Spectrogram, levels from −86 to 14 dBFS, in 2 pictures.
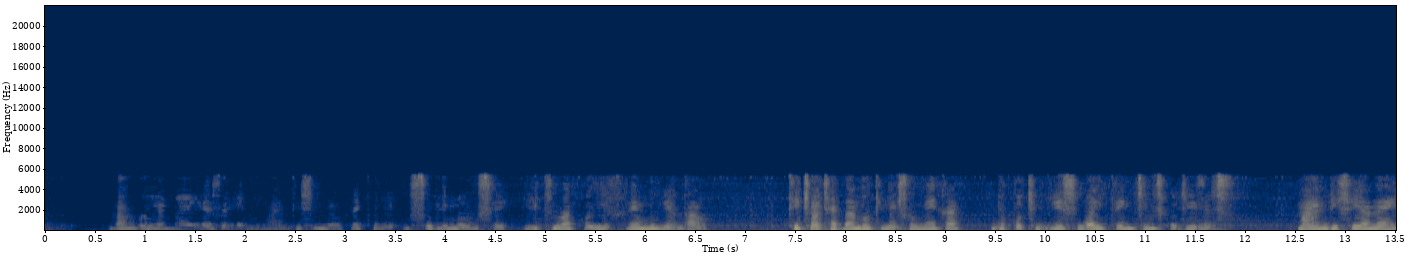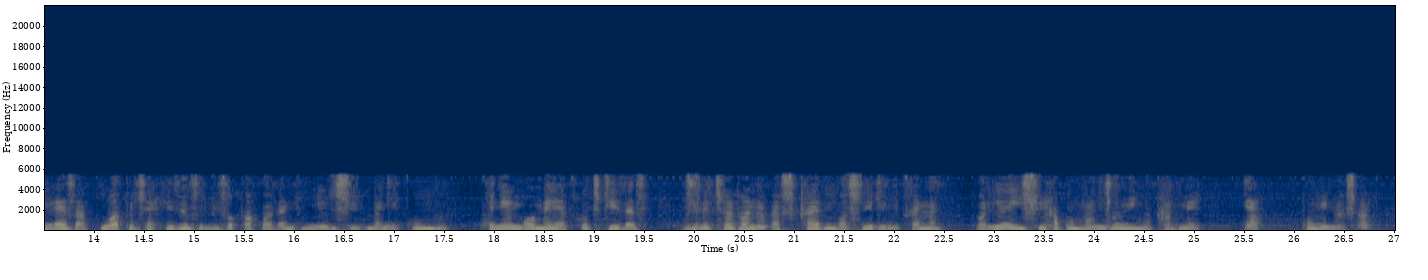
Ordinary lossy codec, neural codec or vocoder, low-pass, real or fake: AAC, 32 kbps; codec, 44.1 kHz, 1.7 kbps, Pupu-Codec; 5.4 kHz; fake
